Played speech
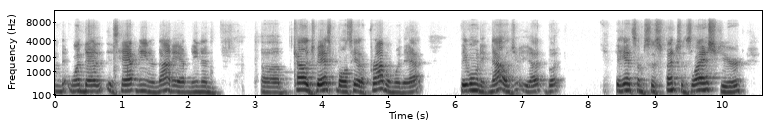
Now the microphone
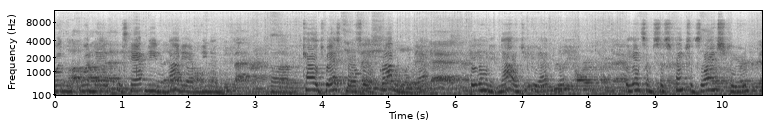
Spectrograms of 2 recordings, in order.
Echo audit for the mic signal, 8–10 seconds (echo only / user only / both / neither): both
